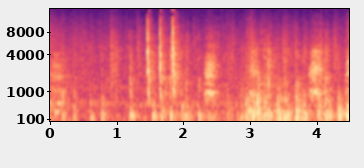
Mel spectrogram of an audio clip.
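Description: Rottweiler puppies moving about on a tile floor, with small dog sounds and the patter and scrabble of paws. A few sharp clicks come about a second and a half in.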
